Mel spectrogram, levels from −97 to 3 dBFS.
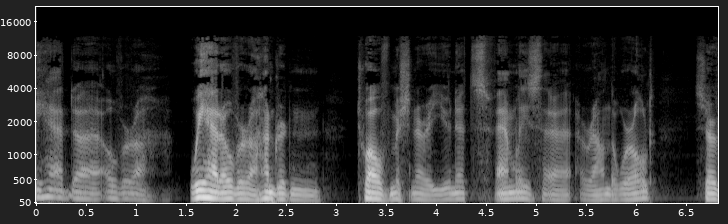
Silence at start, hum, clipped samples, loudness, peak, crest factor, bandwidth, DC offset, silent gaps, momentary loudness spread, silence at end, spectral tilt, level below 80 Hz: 0 s; none; under 0.1%; -24 LUFS; -4 dBFS; 20 dB; 11 kHz; under 0.1%; none; 18 LU; 0 s; -8 dB/octave; -56 dBFS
